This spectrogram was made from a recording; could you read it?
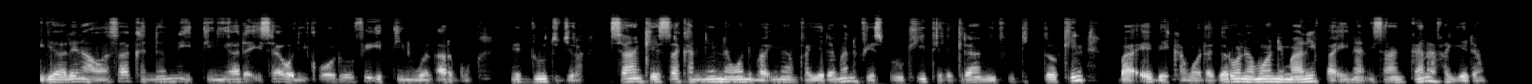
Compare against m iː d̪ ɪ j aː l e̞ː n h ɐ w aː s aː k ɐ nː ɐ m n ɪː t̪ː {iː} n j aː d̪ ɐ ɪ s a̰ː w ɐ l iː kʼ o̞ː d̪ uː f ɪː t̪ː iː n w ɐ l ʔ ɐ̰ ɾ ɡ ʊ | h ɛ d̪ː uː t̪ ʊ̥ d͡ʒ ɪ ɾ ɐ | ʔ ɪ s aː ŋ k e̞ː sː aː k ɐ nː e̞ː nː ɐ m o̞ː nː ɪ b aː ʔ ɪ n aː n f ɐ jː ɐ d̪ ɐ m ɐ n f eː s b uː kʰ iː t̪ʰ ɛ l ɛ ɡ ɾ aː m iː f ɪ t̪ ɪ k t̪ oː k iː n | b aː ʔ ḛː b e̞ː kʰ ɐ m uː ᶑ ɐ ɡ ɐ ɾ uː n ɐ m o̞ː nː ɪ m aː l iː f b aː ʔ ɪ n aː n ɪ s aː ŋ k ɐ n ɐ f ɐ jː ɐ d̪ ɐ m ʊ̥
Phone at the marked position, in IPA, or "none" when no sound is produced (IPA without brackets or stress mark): iː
